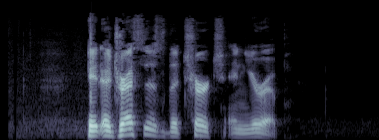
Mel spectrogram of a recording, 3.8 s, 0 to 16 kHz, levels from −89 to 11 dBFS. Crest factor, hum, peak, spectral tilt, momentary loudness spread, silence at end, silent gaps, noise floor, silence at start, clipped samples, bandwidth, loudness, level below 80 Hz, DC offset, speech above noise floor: 22 dB; none; 0 dBFS; -4.5 dB/octave; 14 LU; 1.05 s; none; -79 dBFS; 0.85 s; under 0.1%; 10.5 kHz; -19 LUFS; -68 dBFS; under 0.1%; 60 dB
